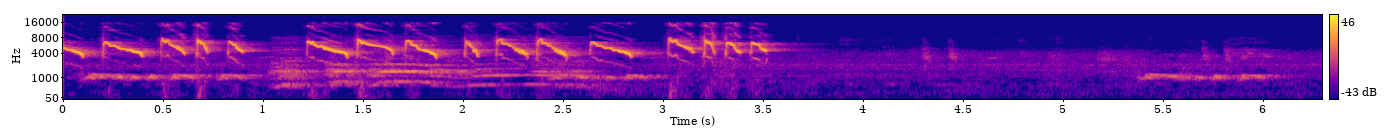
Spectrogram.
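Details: Oriental white-eye song played as a master recording so young birds learn to sing ngalas: bursts of quick, high down-slurred chirps with lower warbling tones beneath, then a pause and a brief low buzzy phrase.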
